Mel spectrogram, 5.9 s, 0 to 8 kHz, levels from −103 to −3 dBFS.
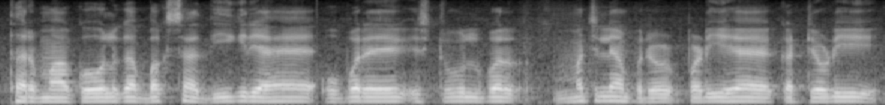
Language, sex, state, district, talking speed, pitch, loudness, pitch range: Marwari, male, Rajasthan, Churu, 140 wpm, 115 Hz, -19 LUFS, 110-120 Hz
